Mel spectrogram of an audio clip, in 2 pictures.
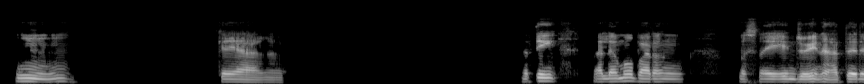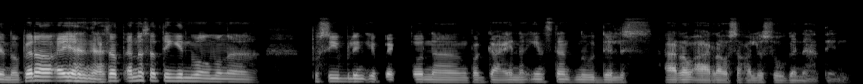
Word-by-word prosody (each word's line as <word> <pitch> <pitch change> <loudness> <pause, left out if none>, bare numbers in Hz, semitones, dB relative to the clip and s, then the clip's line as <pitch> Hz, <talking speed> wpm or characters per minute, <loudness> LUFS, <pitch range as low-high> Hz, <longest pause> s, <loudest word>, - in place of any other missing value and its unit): Mm. 140 -2 -1 1.4
Kaya 115 -3 +1
nga. 110 -1 -13 2.4
Dati 155 +4 +5 0.4
'kala 130 +2 +1
mo 160 - +3
parang 130 -3 -1 0.6
mas 125 - -3
na-e-enjoy 125 -1 +4
natin, 120 +2 +4
eh, - - -8
'no. 110 0 -6
Pero 180 +1 +7
ayan 165 -4 +7
nga, 135 - +2
sa 170 - +6
ano 165 +4 +1
sa 175 -1 0
tingin 160 -2 0
mo 150 -1 -1
ang 140 0 -5
mga 125 - -4 0.8
posibleng 140 -1 -3
epekto 120 -2 -4
ng 110 -2 -7
pagkain 110 0 -6
ng 110 - -11
instant 120 -1 -7
noodles 110 -1 -9
araw-araw 105 -2 -3
sa - - -7
kalusugan 100 -1 -9
natin? 80 0 -19
120 Hz, 115 wpm, -24 LUFS, 110-140 Hz, 2.4 s, Pero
